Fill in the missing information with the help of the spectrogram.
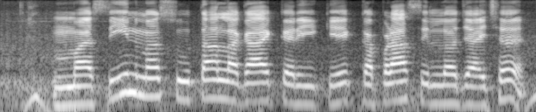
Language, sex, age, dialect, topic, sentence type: Maithili, male, 18-24, Angika, agriculture, statement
